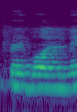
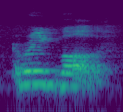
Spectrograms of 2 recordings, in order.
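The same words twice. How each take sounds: First: "Revolve" as reh-VOL-veh; incorrect pronunciation. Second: "revolve" as ri-VOLV; correct pronunciation. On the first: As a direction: sound the final e in "Revolve". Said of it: "I will say each one incorrectly". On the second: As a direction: end "revolve" on the consonant, silent e. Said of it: "then I'll say it correctly". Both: Shown as a demonstration.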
